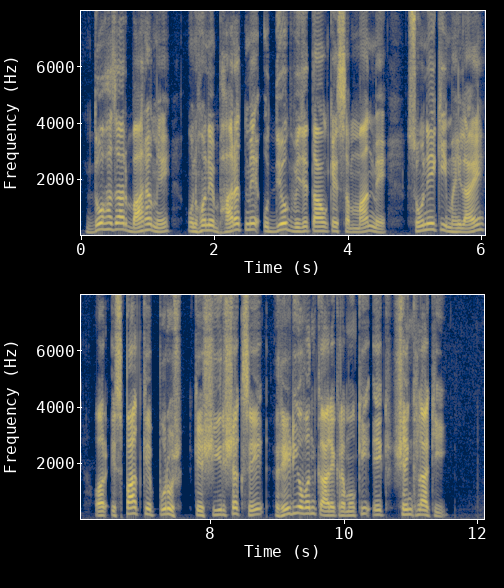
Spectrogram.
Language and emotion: Hindi, neutral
